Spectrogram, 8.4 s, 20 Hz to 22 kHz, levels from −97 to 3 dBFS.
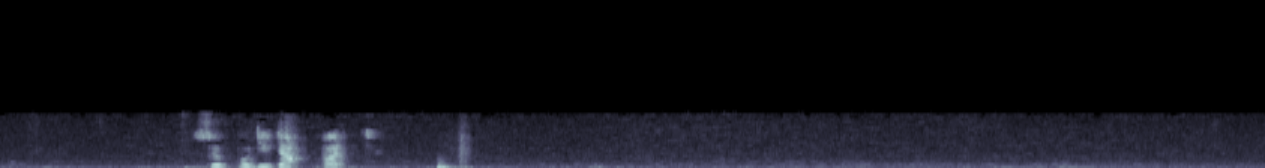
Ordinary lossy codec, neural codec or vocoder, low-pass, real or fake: AAC, 32 kbps; none; 7.2 kHz; real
